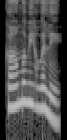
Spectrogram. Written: ಕಾಮವಿಹ್ವಲೆ

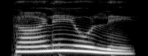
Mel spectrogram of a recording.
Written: ತಲೆಯೊಲೆ

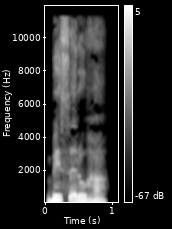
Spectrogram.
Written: ಬಿಸರುಹ

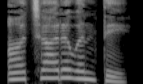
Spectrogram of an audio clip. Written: ಆಚಾರವಂತೆ

